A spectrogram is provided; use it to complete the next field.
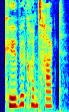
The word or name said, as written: købekontrakt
